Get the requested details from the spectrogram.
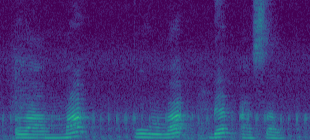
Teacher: Konsonan L, kriterianya bunyi apicoalveolar sampingan bersuara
